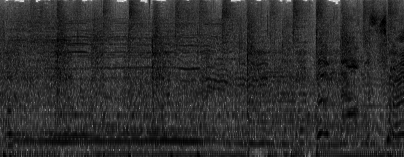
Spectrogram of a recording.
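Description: Live blues-rock band playing loud: drums and bass driving under a long held note that bends and slides downward partway through.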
